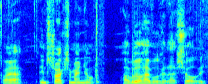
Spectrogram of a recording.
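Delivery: ordinary talk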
